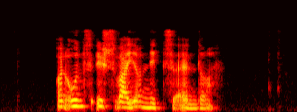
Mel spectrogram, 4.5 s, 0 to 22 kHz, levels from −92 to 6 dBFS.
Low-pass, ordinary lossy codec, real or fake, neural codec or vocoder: 7.2 kHz; MP3, 96 kbps; real; none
